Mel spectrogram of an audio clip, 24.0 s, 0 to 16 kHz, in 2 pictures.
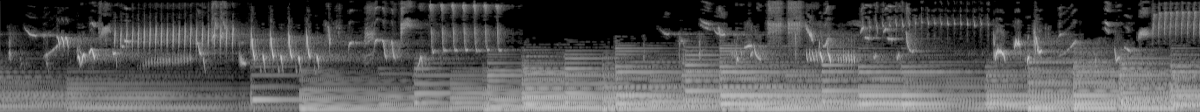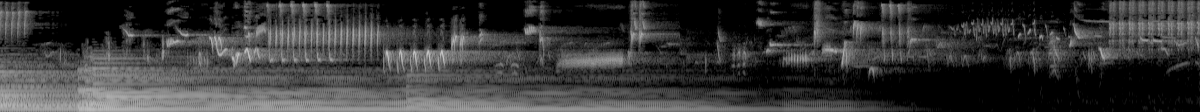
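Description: Slow instrumental background music with birds chirping mixed in. The music fades out about 20 seconds in, leaving a few faint chirps.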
